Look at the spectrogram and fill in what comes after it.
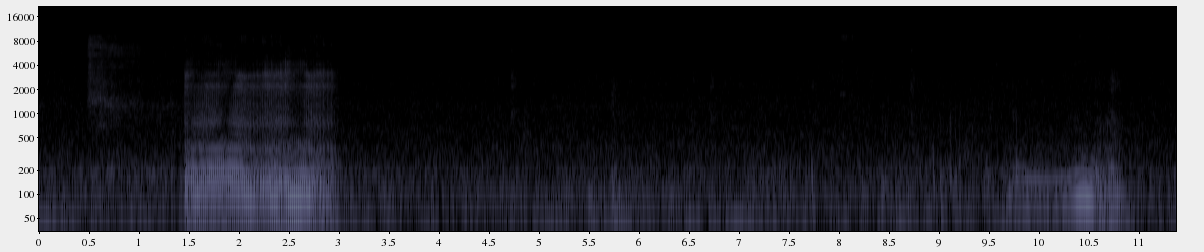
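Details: Bruno, a dog, snoring while asleep: a loud, rough, low rumbling snore lasting about a second and a half, then long quiet breathing and a second, softer snort near the end.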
